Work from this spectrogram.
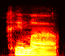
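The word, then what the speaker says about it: خمار: khimar.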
